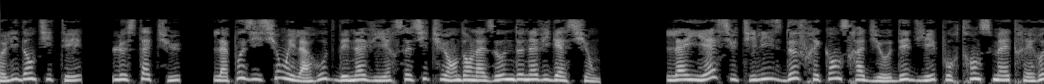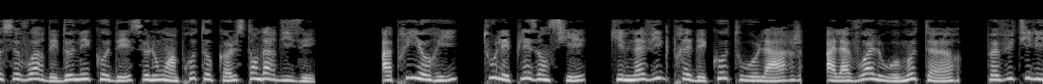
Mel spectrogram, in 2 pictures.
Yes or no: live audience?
no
